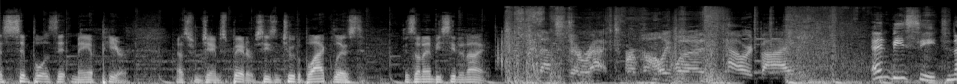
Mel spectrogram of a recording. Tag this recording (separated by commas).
Speech, Music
